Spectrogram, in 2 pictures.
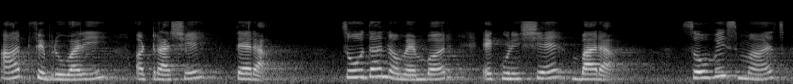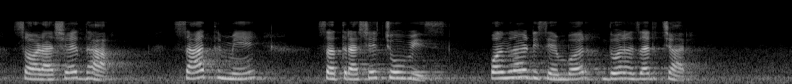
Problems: background sounds at intervals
